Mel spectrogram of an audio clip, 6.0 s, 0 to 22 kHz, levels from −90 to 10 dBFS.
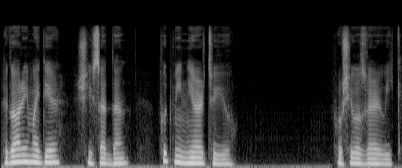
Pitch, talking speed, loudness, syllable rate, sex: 125 Hz, 160 wpm, -16 LUFS, 5.1 syllables/s, male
